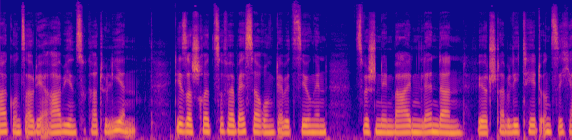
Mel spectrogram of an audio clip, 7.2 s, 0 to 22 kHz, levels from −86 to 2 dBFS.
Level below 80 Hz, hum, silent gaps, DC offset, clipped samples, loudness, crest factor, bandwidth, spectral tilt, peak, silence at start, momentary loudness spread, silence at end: -52 dBFS; none; none; under 0.1%; under 0.1%; -25 LUFS; 18 dB; 19.5 kHz; -5.5 dB/octave; -6 dBFS; 0 s; 5 LU; 0 s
